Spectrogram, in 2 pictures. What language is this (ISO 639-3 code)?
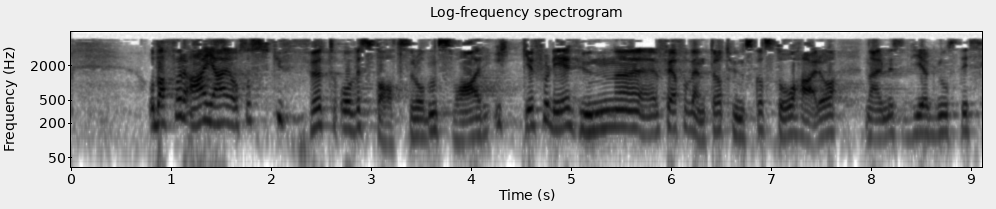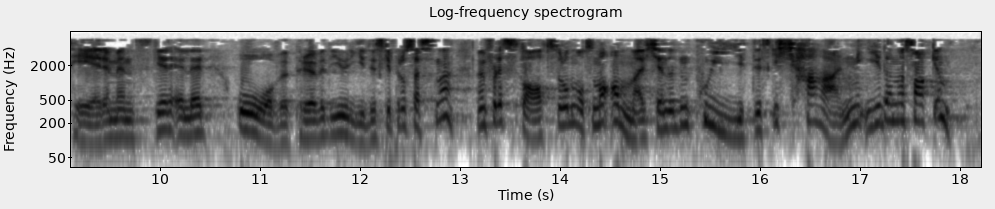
nob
